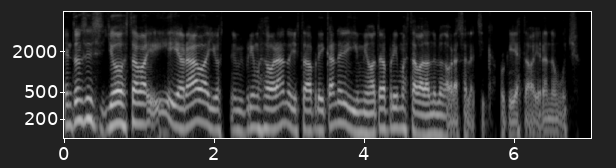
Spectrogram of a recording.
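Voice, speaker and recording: A man's voice: a little high, very fast, gravelly, dry recording. A man preaching on evangelism, telling a personal story with acted-out dialogue and urging the audience directly. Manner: animated storytelling, acting out quoted dialogue; addresses the audience directly with practical exhortation.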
